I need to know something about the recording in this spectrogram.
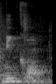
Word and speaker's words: Nikon: You can say it all different ways. You've got Nikon, Nikon, and Nikon, which is the Japanese way of saying it.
